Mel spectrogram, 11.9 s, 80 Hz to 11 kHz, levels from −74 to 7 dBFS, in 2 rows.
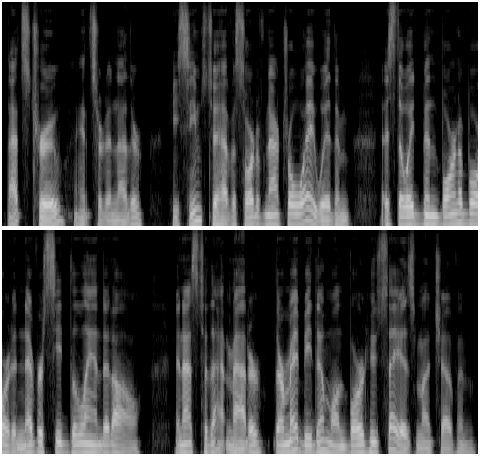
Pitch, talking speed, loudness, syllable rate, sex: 115 Hz, 225 wpm, -18 LUFS, 5.3 syllables/s, male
